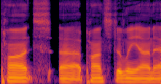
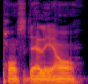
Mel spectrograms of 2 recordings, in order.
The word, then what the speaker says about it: Ponce de Leon: And, you know, at Ponce de Leon Avenue here in Atlanta, uh-huh. everyone that doesn't live in Atlanta probably laughs that we pronounce it that way instead of Ponce de Leon.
